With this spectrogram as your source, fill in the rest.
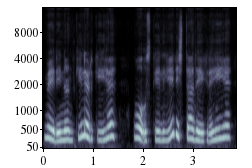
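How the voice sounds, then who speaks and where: Woman voicing a high, wailing, doting old aunt bird. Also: a little slow, mellow, dry recording. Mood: nagging. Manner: wailing, dramatic, nagging. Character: fussing, scolding, doting elderly aunt bird.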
